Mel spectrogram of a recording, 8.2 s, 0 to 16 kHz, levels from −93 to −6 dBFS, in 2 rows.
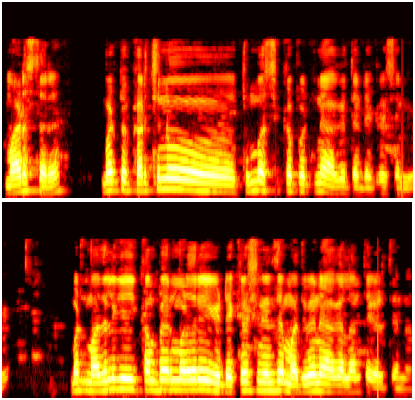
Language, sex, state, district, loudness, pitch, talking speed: Kannada, male, Karnataka, Bellary, -14 LUFS, 180 Hz, 145 wpm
